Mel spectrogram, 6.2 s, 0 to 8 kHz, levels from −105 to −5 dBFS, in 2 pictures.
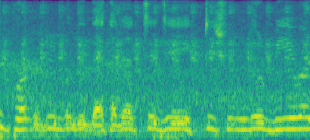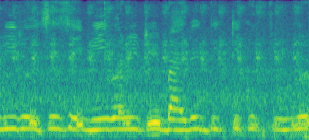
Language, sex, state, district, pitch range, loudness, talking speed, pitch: Bengali, female, West Bengal, Paschim Medinipur, 225-245 Hz, -15 LUFS, 175 wpm, 235 Hz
